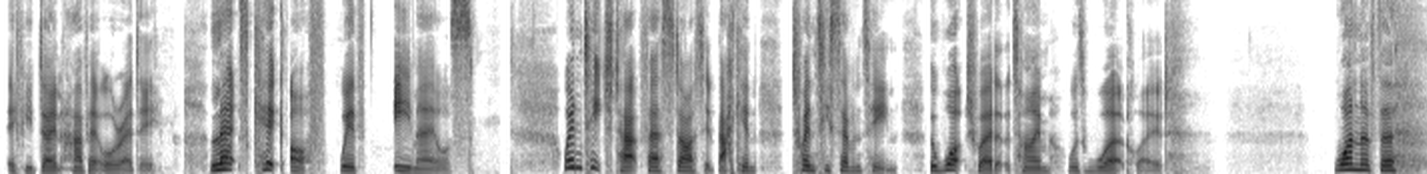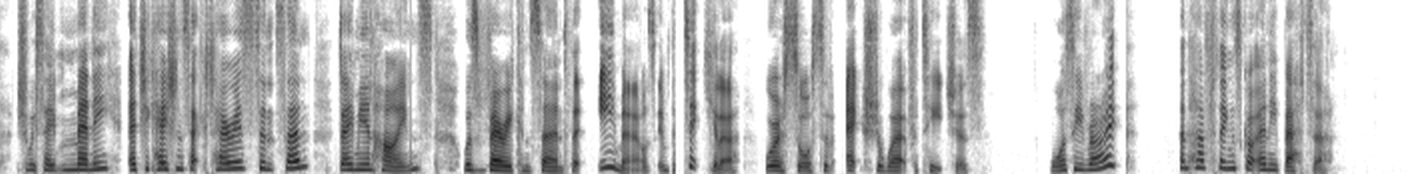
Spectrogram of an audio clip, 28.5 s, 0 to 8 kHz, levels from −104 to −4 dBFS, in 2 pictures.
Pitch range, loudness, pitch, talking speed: 185-275 Hz, -27 LUFS, 225 Hz, 130 wpm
